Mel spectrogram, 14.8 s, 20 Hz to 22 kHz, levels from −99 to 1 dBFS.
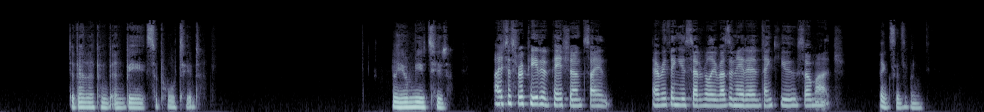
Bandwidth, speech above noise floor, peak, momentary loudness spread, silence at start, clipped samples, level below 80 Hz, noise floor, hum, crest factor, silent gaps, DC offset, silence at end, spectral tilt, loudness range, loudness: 11 kHz; 62 dB; -8 dBFS; 12 LU; 1.05 s; under 0.1%; -68 dBFS; -88 dBFS; none; 20 dB; none; under 0.1%; 0.95 s; -6 dB/octave; 9 LU; -26 LUFS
